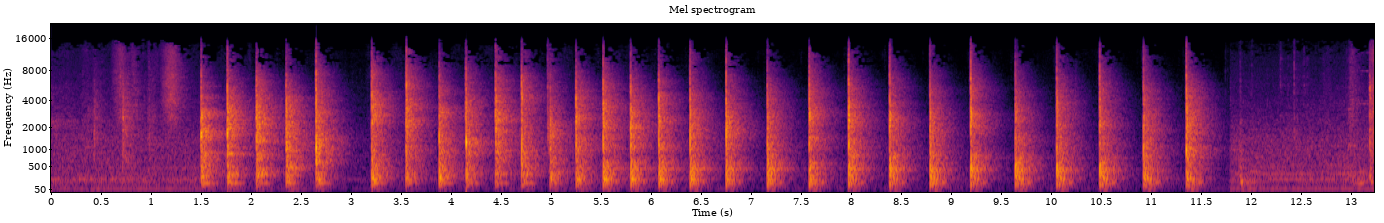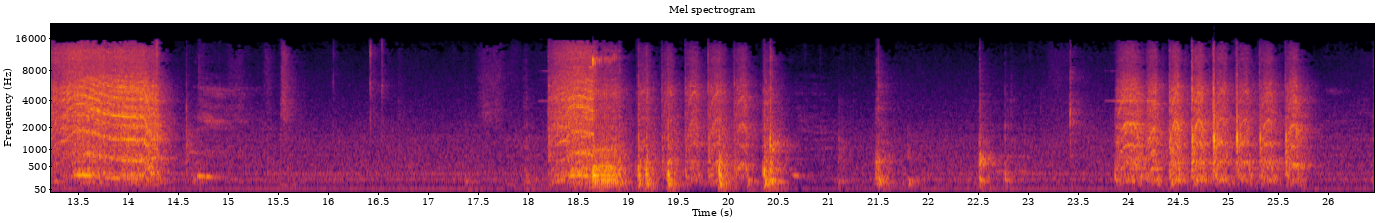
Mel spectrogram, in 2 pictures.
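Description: A hammer striking in a steady run of blows, about three a second, for some ten seconds. Then a cordless drill driving screws into drywall in three short runs, each a second or two long.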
